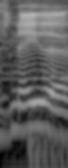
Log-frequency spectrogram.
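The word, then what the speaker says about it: Schneider: Grande tipo Ah sneider sneider es así se pronuncia dan dan sneider Ah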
